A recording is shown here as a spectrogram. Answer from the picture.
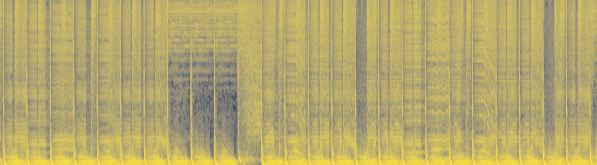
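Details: Electronic dance music with a pounding four-on-the-floor beat and a brief breakdown near five seconds; no animal sound is present.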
